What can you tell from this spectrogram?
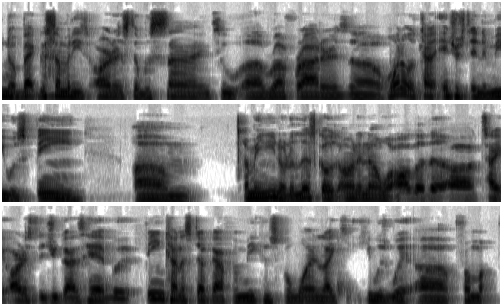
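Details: Adult male speaker; normal conversational speech.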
